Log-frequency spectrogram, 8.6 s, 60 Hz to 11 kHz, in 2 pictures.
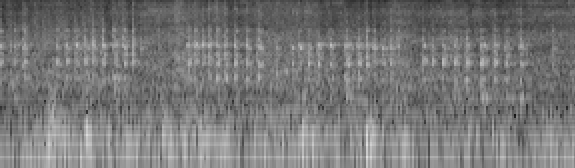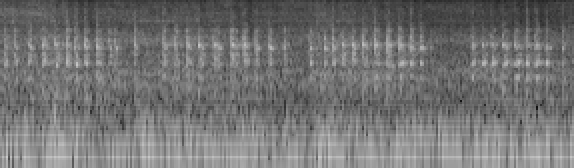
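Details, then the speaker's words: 1967 Ford Galaxie 500, 289 Ford V8, first start before break-in: over rough running, a scraping squeal bursts about once a second, like something rotating rubbing; owner thinks the replaced crank/fan pulley is touching another pulley because of tight clearance. "Could you tell what that racket was? Couldn't tell exactly, but it sounds like resistance on something scrubbing."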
